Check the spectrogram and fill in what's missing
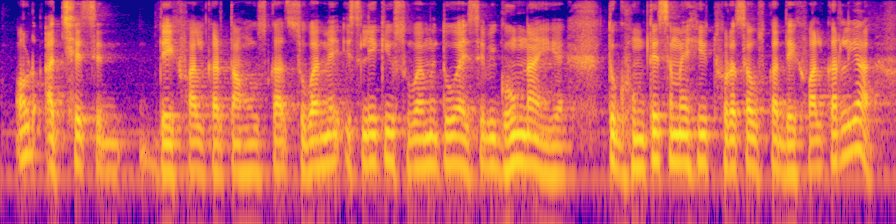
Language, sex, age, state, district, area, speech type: Hindi, male, 30-45, Bihar, Begusarai, rural, spontaneous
